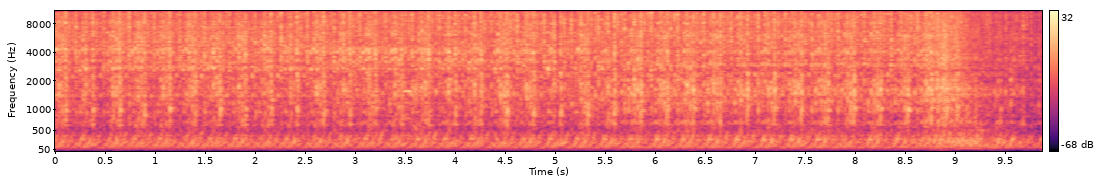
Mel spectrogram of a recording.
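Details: 1965 Ford Mustang coupe engine run with transmission removed, air cleaner off and no exhaust, held at steady fast idle; rough repeating knock about four per second under the open bark, source not yet found.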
